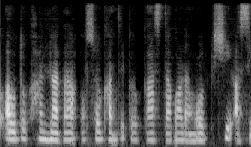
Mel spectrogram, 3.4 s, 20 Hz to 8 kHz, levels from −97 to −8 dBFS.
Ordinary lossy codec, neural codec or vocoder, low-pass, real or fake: none; codec, 16 kHz in and 24 kHz out, 0.6 kbps, FireRedTTS-2 codec; 7.2 kHz; fake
